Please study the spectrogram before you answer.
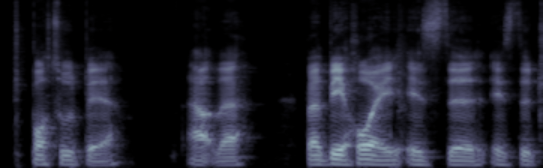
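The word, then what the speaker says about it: Bia Hơi: Bia Hoi. – Bia Hoi.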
